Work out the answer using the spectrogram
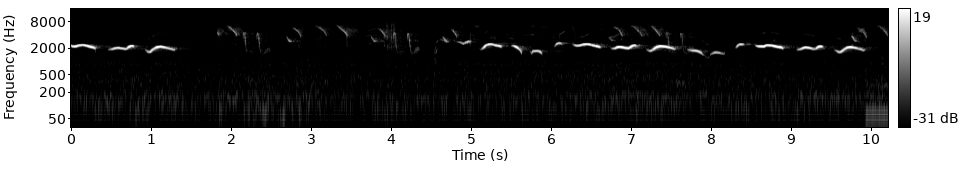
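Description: Black-crowned Tchagra: mellow, wavering whistles that slur downward in short phrases, about two a second, with sharper higher chirps from other birds mixed in.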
